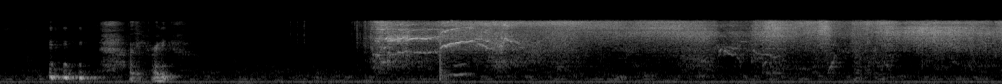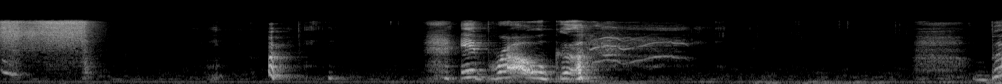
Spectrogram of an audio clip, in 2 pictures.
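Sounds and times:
squeaky whistling notes: 3.6s - 5.7s
rushing hiss of breath: 3.6s - 11.1s.

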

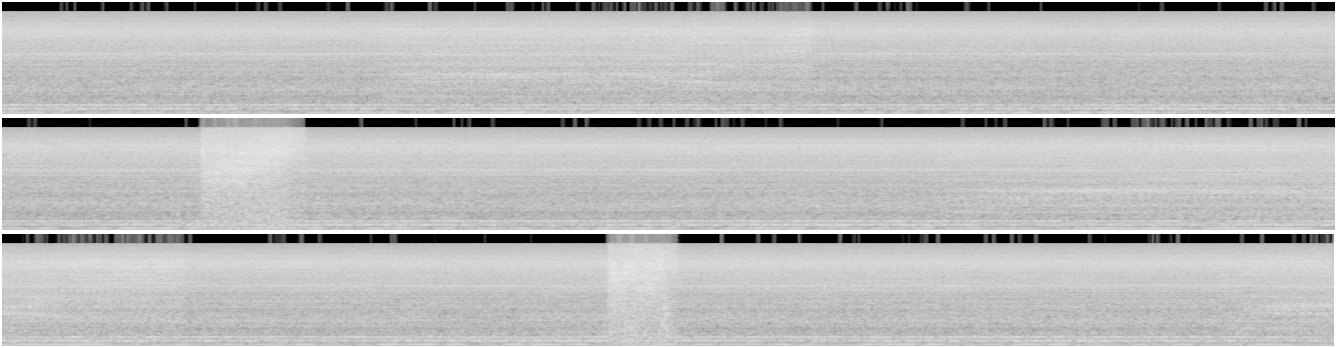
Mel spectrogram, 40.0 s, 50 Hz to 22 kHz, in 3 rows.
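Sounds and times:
belt grinder humming: 0.0s - 39.9s
knife blade grinding on belt: 3.7s - 8.3s, 15.2s - 16.6s, 22.4s - 29.1s, 32.7s - 33.6s, 38.5s - 39.9s
compressed air blasts: 15.3s - 16.5s, 32.7s - 33.6s.

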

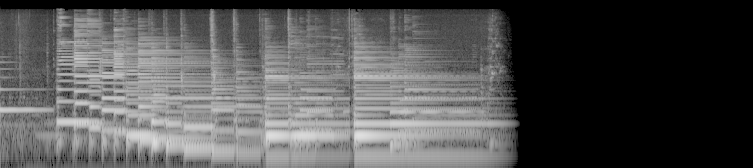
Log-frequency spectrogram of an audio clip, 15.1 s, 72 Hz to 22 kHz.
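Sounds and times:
fingerpicked acoustic guitar: 0.0s - 10.4s
strummed guitar chords: 0.0s - 10.4s.

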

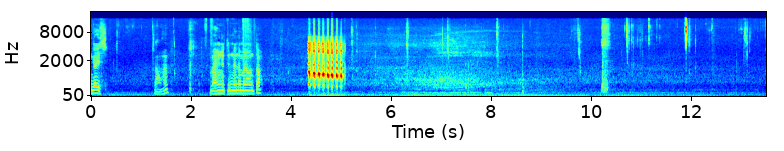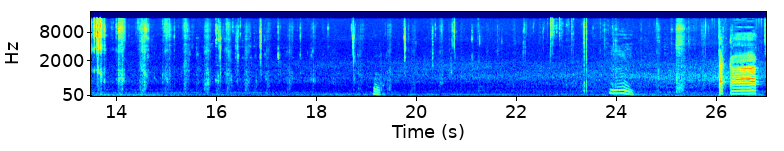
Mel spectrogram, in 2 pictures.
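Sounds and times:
crunching and chewing fried fish: 9.6s - 27.0s.

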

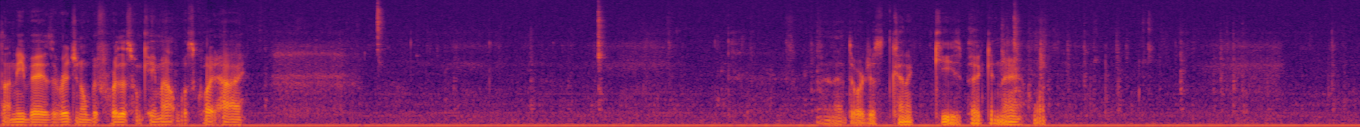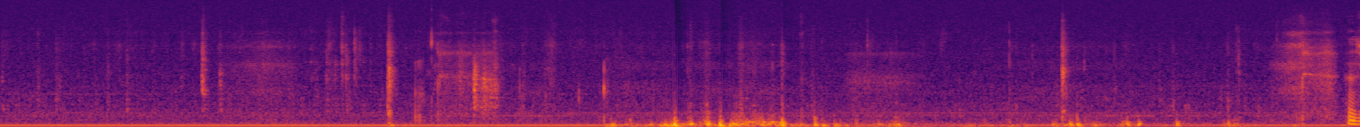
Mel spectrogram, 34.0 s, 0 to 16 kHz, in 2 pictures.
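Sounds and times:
steady low hum: 0.0s - 34.0s
low thumps and rumbling: 24.5s - 32.8s.

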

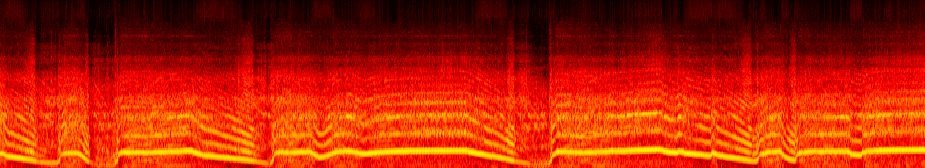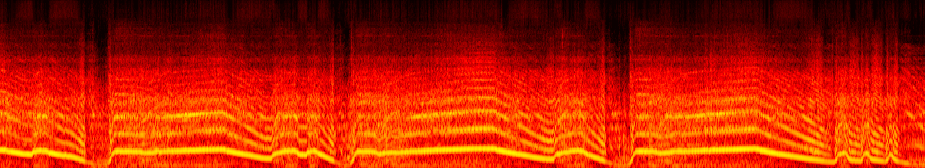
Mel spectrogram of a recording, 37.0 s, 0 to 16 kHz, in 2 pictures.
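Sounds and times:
rc buggy nitro engine revving: 0.0s - 37.0s.

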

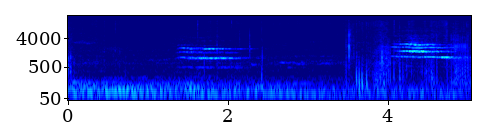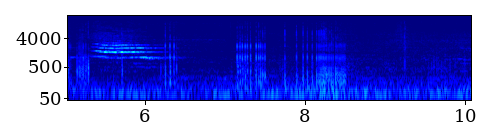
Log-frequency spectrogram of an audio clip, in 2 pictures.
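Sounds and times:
soft rustles: 3.4s - 6.5s
kittens mewing: 3.7s - 6.6s
low purr: 7.1s - 8.7s.

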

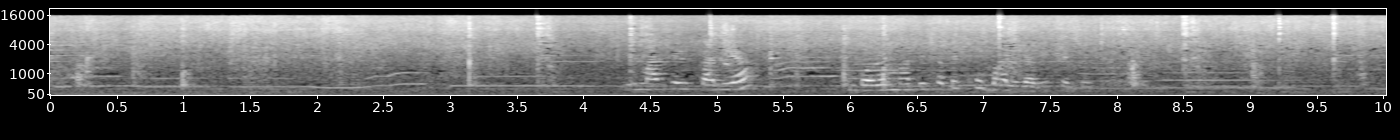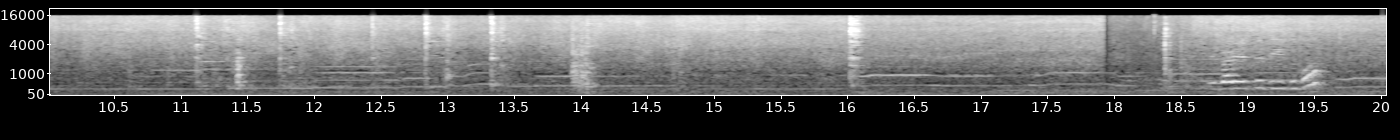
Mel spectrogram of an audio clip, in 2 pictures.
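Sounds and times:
onions sizzling in oil: 0.0s - 20.0s
metal spatula scraping pan: 3.0s - 16.3s.

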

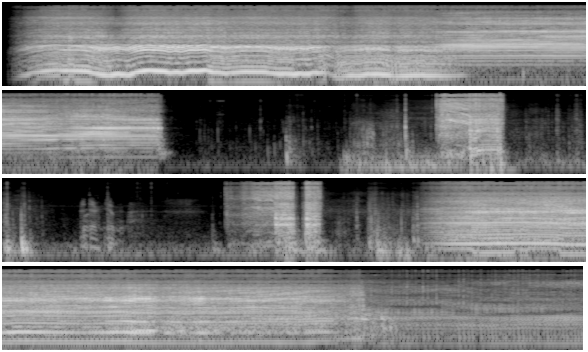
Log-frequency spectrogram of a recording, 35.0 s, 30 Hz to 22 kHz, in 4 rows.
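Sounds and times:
power drill drilling into wood: 0.3s - 11.2s, 15.2s - 16.4s, 20.8s - 22.4s, 23.7s - 35.0s.

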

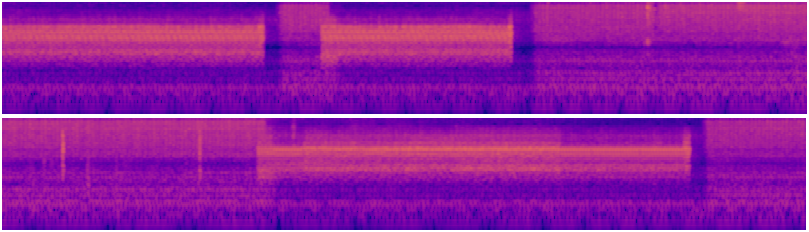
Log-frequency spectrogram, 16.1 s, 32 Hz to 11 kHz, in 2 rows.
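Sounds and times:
small engine running: 2.6s - 4.2s, 5.0s - 16.0s
hissing pump: 3.2s - 15.0s.

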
